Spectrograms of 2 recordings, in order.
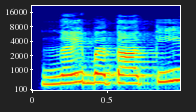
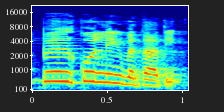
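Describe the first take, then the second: First: Said in the usual way. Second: बिल्कुल hit firmly, then falling; stress on बिल्कुल. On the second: Acted. Shabnam insists to aunty, stress on बिल्कुल. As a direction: lean hard into बिल्कुल.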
